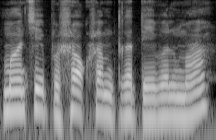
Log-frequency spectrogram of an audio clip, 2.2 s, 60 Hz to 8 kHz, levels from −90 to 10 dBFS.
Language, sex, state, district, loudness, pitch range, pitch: Wancho, male, Arunachal Pradesh, Longding, -16 LUFS, 135-165 Hz, 150 Hz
